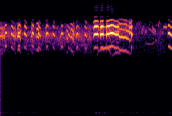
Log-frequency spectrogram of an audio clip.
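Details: Black-tailed godwit (Limosa limosa) gives a quick run of nasal, reedy notes, about four a second, then a few longer, harsher drawn-out calls.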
